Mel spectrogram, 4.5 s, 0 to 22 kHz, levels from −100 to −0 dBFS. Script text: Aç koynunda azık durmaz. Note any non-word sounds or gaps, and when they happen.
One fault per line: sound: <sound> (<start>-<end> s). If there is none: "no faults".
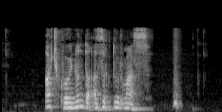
sound: whoosh (3.4-3.7 s)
